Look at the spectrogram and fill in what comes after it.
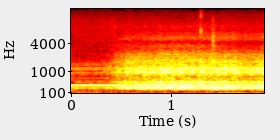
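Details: Philips Model 148 tube radio with a full set of new tubes but deaf: audio stage works, yet tuning across the band gives only a steady low hum and faint hiss, no stations. Cause found to be a shorted front-end capacitor.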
